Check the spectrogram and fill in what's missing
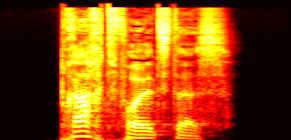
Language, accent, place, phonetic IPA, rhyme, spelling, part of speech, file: German, Germany, Berlin, [ˈpʁaxtfɔlstəs], -axtfɔlstəs, prachtvollstes, adjective, De-prachtvollstes.ogg
- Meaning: strong/mixed nominative/accusative neuter singular superlative degree of prachtvoll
